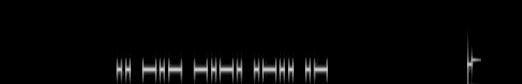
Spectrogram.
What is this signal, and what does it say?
Morse code, heard as a keyed tone, about 27 wpm, 700 Hz. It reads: IKCLA
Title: Code Groups - 5 Letter:Numbers - 28wpm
